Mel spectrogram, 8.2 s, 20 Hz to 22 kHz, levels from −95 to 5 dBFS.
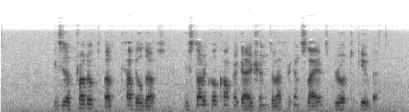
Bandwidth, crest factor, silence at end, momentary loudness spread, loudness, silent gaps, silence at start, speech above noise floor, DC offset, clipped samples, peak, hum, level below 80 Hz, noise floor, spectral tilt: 8.8 kHz; 18 dB; 0.1 s; 11 LU; -20 LUFS; none; 0.45 s; 23 dB; under 0.1%; under 0.1%; -2 dBFS; none; -44 dBFS; -43 dBFS; -4.5 dB/octave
